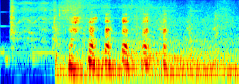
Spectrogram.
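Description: A car engine being started: a quick run of starter-cranking pulses as it catches, over a steady low engine rumble that carries on running.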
